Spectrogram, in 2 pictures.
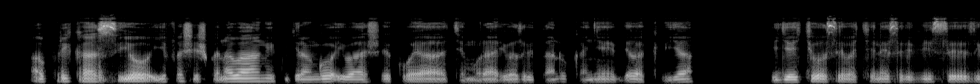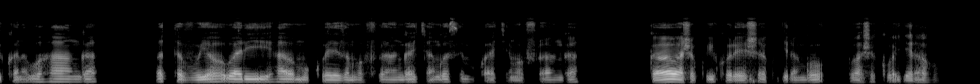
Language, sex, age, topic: Kinyarwanda, male, 25-35, finance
